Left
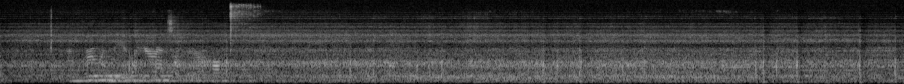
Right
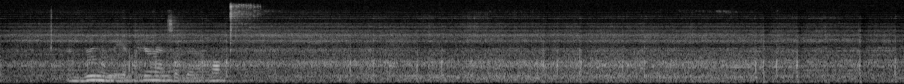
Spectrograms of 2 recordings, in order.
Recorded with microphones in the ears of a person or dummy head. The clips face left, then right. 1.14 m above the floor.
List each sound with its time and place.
0.7 s a woman speaking: 25° right (ahead or behind), 1.6 m
2.3 s a dropped coin: 50° right (ahead or behind), 1.0 m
